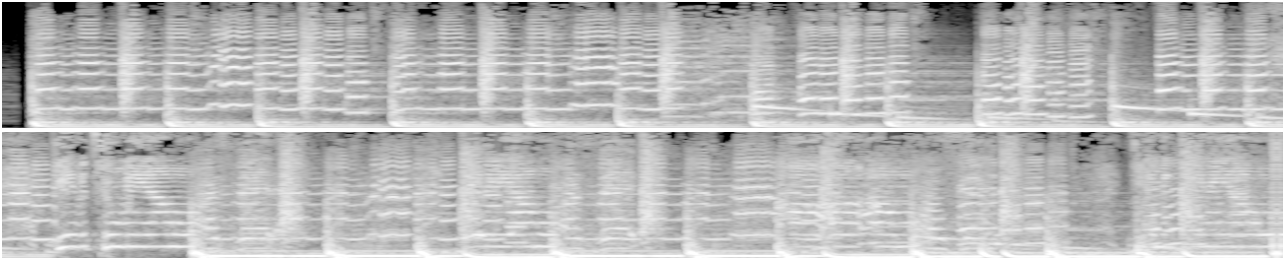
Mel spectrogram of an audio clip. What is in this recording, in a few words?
loud background music tones ringtone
